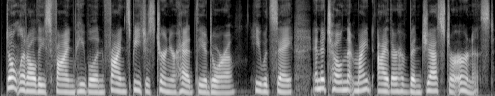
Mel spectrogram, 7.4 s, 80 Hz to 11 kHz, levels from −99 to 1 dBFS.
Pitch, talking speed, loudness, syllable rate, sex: 200 Hz, 220 wpm, -18 LUFS, 5.1 syllables/s, female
